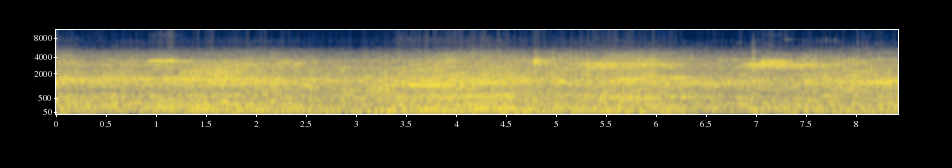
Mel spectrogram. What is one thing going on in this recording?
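Horns honk briefly now and then.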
